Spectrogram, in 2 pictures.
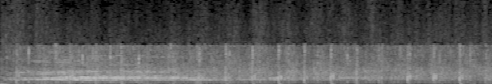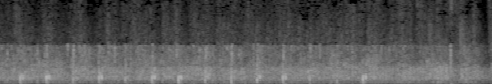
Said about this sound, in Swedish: Jag vill att ni ger en varm applåd till kvällens vikarierande musiklärare och Flumskolans alldeles egna …, Anders Flanders ensamorkester.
